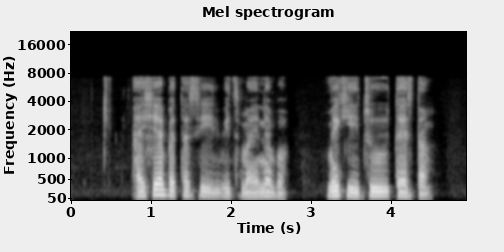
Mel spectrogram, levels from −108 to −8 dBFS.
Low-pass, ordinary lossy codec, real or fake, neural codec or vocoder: 7.2 kHz; none; real; none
